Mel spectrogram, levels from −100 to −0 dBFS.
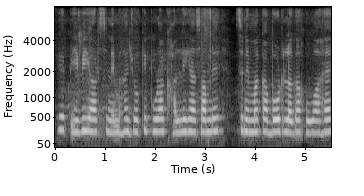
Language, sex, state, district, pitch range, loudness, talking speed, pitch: Hindi, female, Uttar Pradesh, Jyotiba Phule Nagar, 225-235 Hz, -28 LUFS, 140 wpm, 230 Hz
